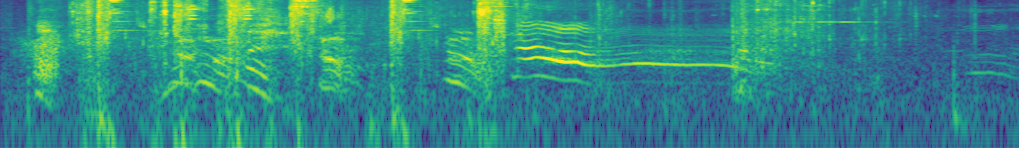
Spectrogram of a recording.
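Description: Heavy blows and scuffling sound at close range.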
